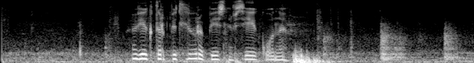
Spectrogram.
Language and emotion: Russian, neutral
